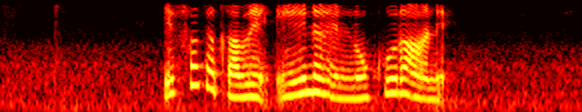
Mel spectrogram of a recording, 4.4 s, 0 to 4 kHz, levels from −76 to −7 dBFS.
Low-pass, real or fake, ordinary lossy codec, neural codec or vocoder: 3.6 kHz; fake; Opus, 64 kbps; codec, 16 kHz, 4 kbps, FunCodec, trained on Chinese and English, 50 frames a second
